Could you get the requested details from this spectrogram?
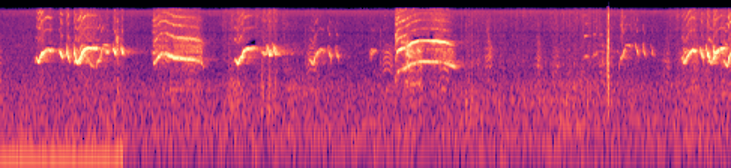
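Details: Belgian canaries in early March, in the breeding season as they start nest-building. On an early morning a male takes a bath, with bright, high chirps in quick bursts every second or so and brief soft fluttering or splashing between phrases.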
